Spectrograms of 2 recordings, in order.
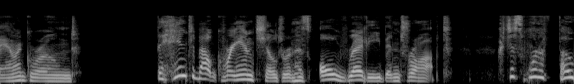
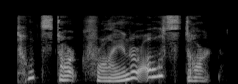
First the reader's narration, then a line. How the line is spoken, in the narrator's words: said, choking back the tears clogging my throat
